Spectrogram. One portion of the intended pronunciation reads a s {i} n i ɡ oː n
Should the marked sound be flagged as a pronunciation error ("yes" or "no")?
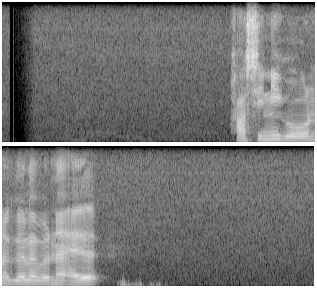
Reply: no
